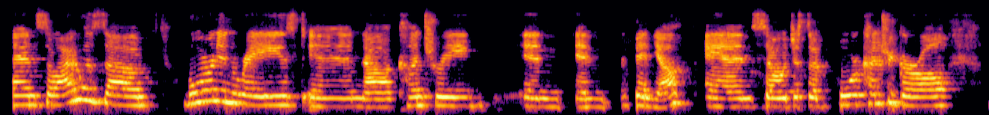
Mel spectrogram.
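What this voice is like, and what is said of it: Thick Southern American accent. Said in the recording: “I've got a pretty thick Southern accent.”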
